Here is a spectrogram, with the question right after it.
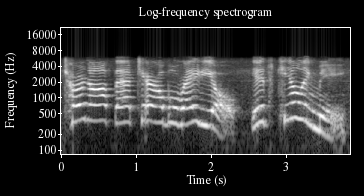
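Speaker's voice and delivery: high, pained shout at the radio; husband shouting at his wife to kill the radio. Acted. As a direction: yell it as if the noise hurts. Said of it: "he shouted".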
